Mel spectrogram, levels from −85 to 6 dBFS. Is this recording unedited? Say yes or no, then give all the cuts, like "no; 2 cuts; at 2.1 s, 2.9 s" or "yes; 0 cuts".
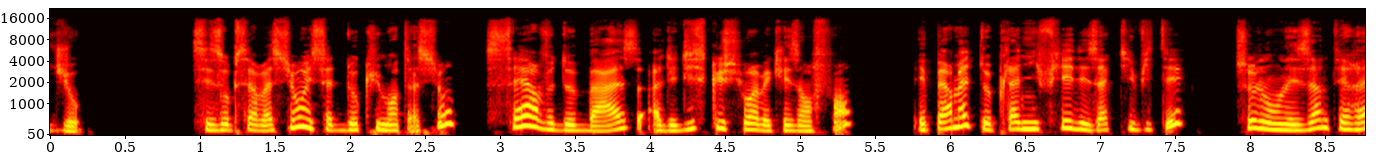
yes; 0 cuts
